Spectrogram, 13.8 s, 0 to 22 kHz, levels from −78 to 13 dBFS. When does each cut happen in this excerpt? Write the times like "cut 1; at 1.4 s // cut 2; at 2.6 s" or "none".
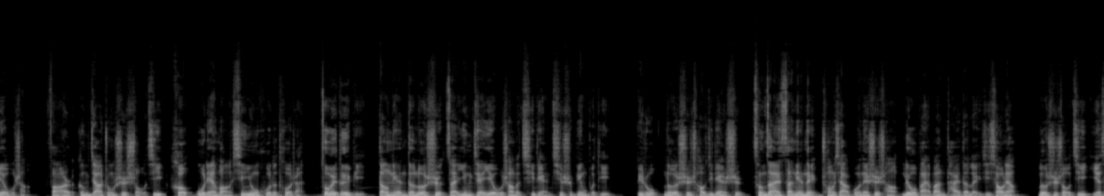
cut 1; at 3.9 s // cut 2; at 9.4 s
